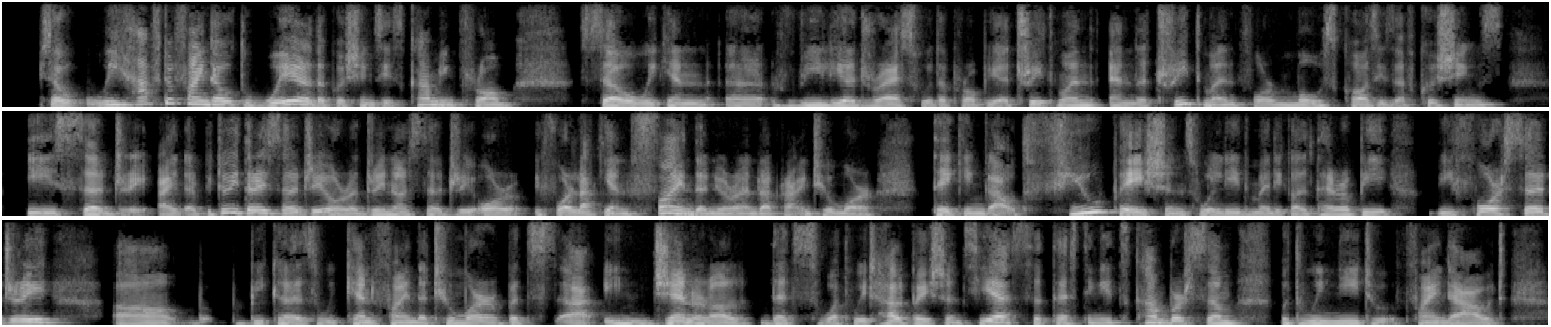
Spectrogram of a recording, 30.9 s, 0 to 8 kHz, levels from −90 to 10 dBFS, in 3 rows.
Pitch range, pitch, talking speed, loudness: 140-190 Hz, 155 Hz, 160 wpm, -21 LUFS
